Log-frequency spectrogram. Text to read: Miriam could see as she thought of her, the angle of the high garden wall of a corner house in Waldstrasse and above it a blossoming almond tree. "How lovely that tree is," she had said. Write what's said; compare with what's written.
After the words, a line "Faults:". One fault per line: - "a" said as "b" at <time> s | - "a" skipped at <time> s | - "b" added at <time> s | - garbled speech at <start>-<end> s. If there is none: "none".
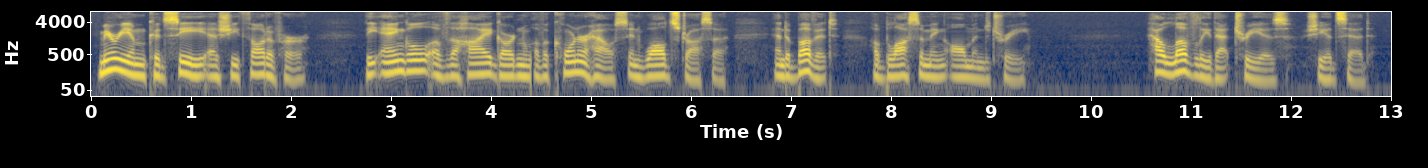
Miriam could see as she thought of her, the angle of the high garden of a corner house in Waldstrasse and above it a blossoming almond tree. "How lovely that tree is," she had said.
Faults:
- "wall" skipped at 4.4 s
